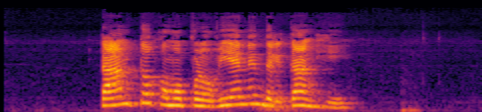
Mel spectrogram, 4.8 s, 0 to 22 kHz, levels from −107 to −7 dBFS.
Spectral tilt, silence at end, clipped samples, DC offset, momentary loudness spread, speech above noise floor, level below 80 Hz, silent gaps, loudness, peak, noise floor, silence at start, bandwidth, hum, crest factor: -3.5 dB/octave; 0.8 s; under 0.1%; under 0.1%; 11 LU; 47 dB; -60 dBFS; none; -20 LUFS; -4 dBFS; -68 dBFS; 1 s; 12.5 kHz; none; 20 dB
